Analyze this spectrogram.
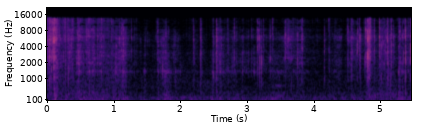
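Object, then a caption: Dry soap curls and flakes. White, dry, brittle soap curls and flakes are pressed with the palm and crushed in the hand. The result is a burst of bright, dry crackling and crunching, loudest at the start and again near the end. The sound has almost no low end and each snap dies away at once.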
